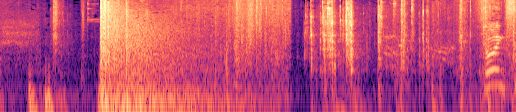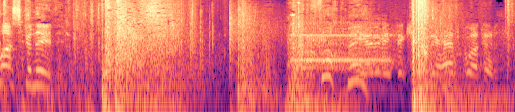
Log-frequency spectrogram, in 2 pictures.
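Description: Loud explosions boom with a deep rumble.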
